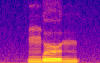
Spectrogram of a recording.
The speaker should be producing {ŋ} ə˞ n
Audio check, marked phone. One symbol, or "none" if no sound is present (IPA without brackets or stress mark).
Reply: ŋʷ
